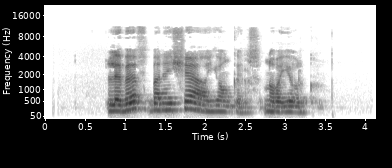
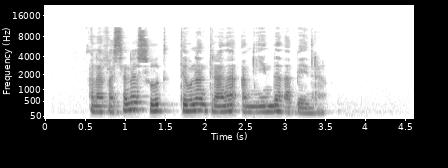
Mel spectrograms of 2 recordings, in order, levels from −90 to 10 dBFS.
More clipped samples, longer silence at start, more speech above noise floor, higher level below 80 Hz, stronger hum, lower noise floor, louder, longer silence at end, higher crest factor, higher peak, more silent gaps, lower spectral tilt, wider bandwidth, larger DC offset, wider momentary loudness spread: neither; first, 0.8 s vs 0.55 s; first, 52 dB vs 46 dB; first, -76 dBFS vs -82 dBFS; neither; second, -74 dBFS vs -79 dBFS; first, -21 LUFS vs -33 LUFS; second, 0.85 s vs 1.1 s; about the same, 20 dB vs 18 dB; first, -2 dBFS vs -16 dBFS; neither; about the same, -4.5 dB/octave vs -5 dB/octave; about the same, 11.5 kHz vs 11.5 kHz; neither; first, 16 LU vs 12 LU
